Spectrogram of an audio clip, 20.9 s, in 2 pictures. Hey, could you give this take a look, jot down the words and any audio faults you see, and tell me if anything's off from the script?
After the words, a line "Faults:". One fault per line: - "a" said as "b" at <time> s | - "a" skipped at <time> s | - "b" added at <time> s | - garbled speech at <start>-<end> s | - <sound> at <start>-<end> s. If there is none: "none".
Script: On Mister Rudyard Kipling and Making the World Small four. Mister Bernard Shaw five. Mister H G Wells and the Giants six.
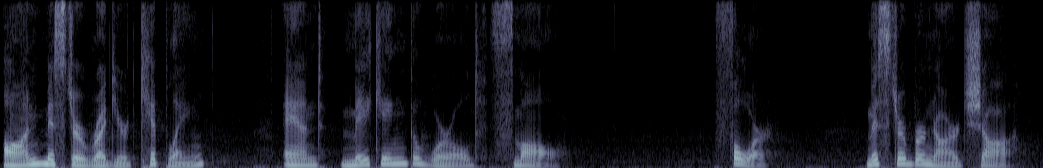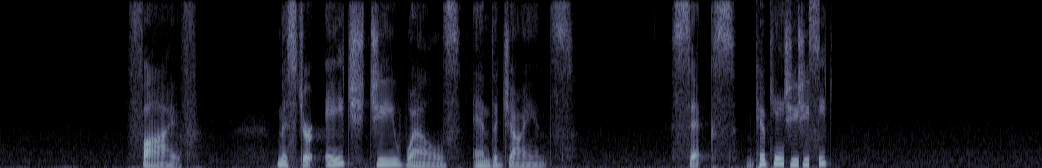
On Mister Rudyard Kipling and Making the World Small four. Mister Bernard Shaw five. Mister H G Wells and the Giants six. [garbled]
Faults:
- garbled speech at 17.9-18.7 s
